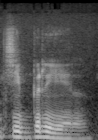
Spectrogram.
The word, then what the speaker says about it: Jibril: Inggris Jilan algilani kayak Jibril Gibril kan tulisannya Gibril Tapi bacanya Jibril Gibril bertiuta Jibril jadi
